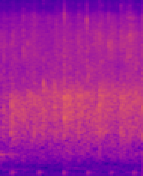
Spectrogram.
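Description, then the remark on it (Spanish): An audience claps steadily in a dense, continuous patter of many hands, fairly loud and even throughout, with no single voice standing out, applauding the two speakers at the end of a debate talk. “Un aplauso para los dos disertantes.”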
